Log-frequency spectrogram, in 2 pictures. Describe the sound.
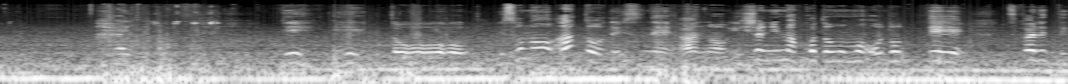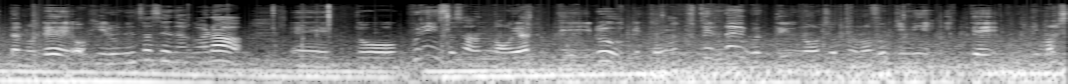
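Steady low rumble of car traffic runs through the whole stretch, fairly loud and continuous, with a person talking over it.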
